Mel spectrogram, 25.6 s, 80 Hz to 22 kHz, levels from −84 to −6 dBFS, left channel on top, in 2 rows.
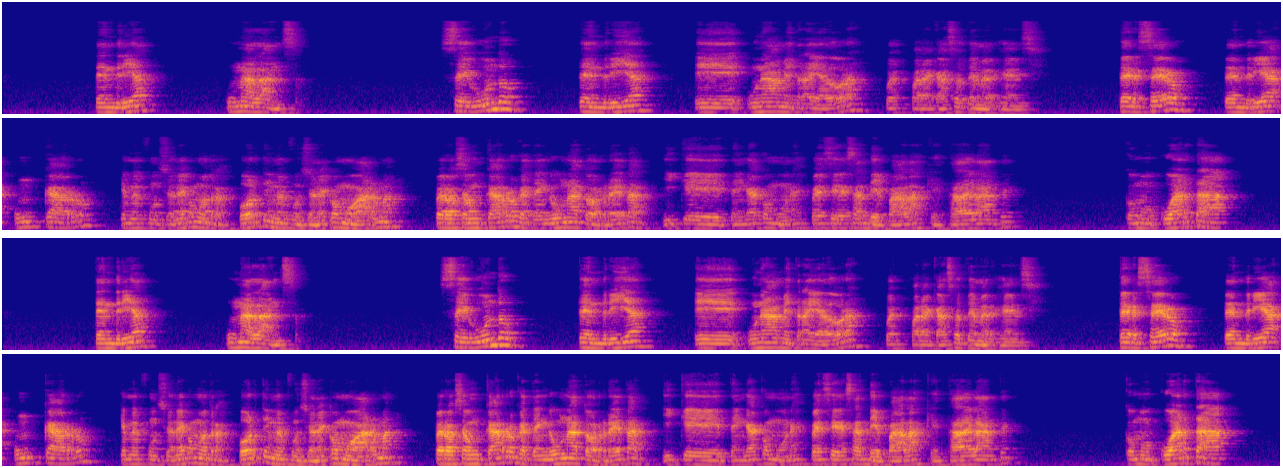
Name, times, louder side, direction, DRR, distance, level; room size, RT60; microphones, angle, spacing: voice 1, 0.9-1.4 2.2-3.0 4.4-5.1 5.8-6.4 6.9-8.6 8.8-10.4 11.2-11.8 12.2-13.7 14.0-16.8 17.1-22.9 24.0-25.0, right 4 dB, 75° right, 1 dB, 0.8 m, -26 dB
4.5 x 2.0 x 2.5 m, 0.37 s
head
